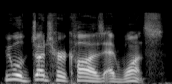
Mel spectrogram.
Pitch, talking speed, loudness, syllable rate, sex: 160 Hz, 245 wpm, -17 LUFS, 5.7 syllables/s, male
